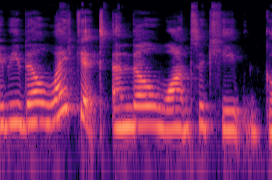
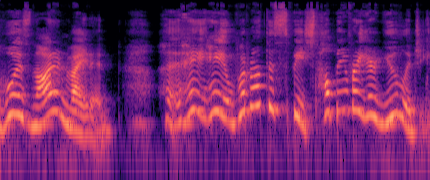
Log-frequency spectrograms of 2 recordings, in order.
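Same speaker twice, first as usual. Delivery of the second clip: loud, higher mock-sarcastic taunting; rude; 5 semitones higher, 4 dB louder than usual. Mocking a loved one about planning their funeral, sarcastic. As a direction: shock them with brutal sarcasm. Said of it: "Be a bit, be a bit more rude".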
